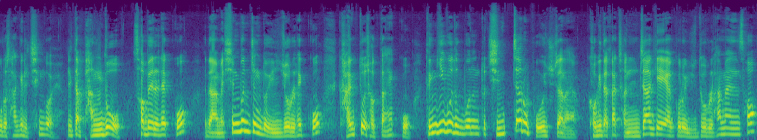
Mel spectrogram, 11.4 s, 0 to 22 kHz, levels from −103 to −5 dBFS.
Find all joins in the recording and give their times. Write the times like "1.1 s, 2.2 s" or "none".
0.9 s

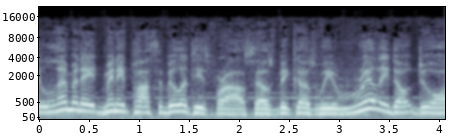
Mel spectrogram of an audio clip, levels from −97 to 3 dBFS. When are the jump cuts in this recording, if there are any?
none

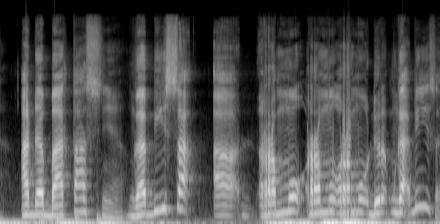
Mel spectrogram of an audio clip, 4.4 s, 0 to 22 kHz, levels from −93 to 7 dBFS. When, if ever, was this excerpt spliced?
none

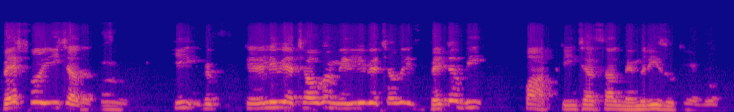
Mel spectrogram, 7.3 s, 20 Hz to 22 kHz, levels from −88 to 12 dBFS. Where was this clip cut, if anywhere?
5.5 s

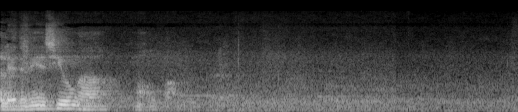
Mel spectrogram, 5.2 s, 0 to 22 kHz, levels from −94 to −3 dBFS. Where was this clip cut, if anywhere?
none

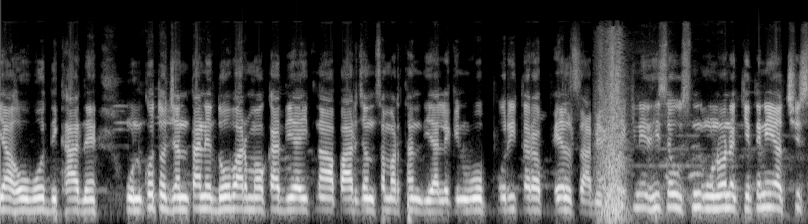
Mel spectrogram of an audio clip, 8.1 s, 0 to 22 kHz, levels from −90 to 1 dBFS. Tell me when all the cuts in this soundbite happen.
6.2 s

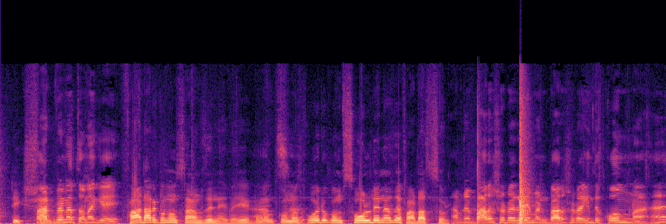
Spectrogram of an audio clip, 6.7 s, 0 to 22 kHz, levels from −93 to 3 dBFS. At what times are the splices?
none

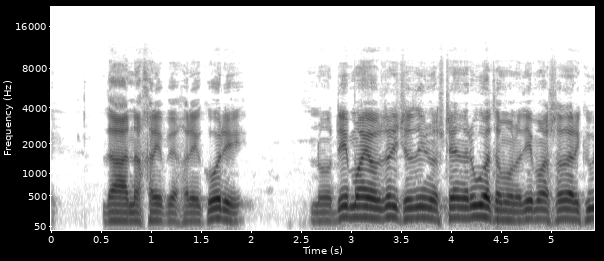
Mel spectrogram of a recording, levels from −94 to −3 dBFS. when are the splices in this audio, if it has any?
none

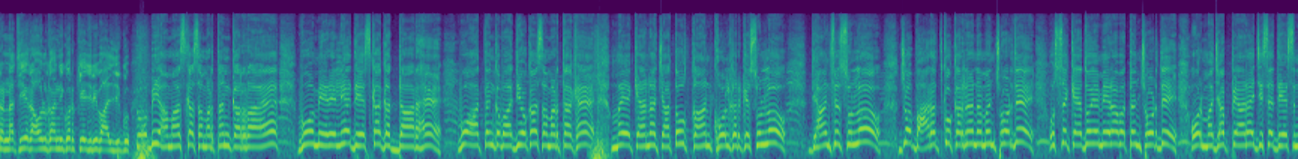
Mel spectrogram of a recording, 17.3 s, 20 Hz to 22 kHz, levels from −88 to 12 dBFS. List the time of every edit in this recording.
1.8 s, 8.0 s

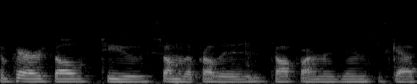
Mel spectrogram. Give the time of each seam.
none

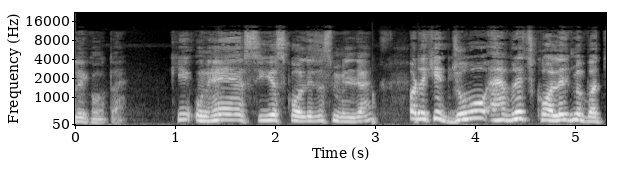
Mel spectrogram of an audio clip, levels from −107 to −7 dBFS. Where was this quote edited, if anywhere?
3.1 s

